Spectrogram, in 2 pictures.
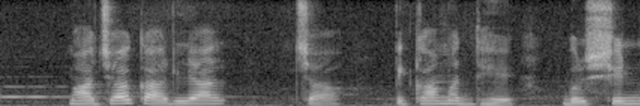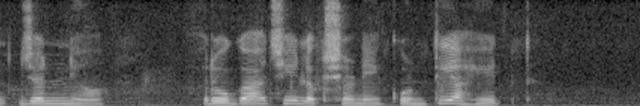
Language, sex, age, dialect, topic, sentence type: Marathi, female, 41-45, Standard Marathi, agriculture, question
